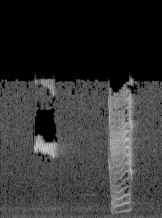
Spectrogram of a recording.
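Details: Baby pygmy marmoset playing at home as a pet: a brief high, thin whistle, then a louder harmonic cry that slides downward, over a quiet indoor background.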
